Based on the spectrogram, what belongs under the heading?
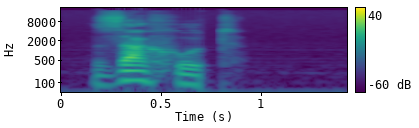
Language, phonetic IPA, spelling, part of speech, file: Polish, [ˈzaxut], Zachód, noun, Pl-Zachód.ogg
